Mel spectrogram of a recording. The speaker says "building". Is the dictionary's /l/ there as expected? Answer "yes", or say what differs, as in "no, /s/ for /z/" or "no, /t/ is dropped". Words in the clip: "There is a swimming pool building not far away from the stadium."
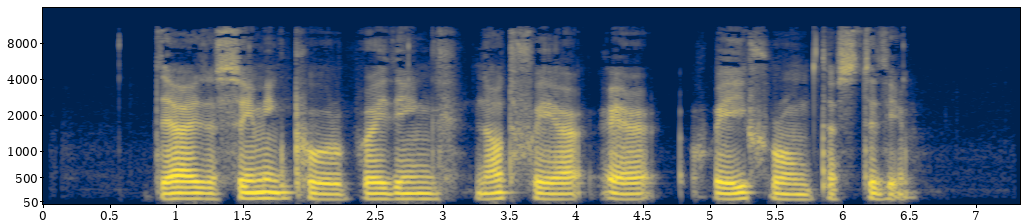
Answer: no, /l/ is dropped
